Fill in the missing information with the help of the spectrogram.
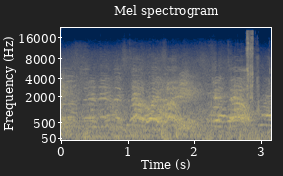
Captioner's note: crowd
